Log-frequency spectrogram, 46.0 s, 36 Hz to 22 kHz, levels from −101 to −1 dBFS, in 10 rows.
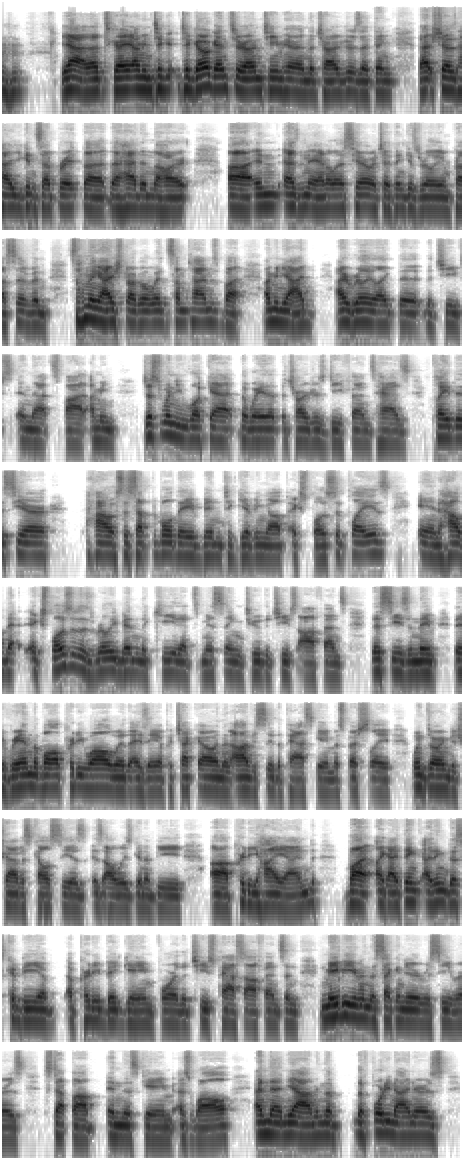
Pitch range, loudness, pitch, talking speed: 115-135 Hz, -21 LUFS, 125 Hz, 230 wpm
